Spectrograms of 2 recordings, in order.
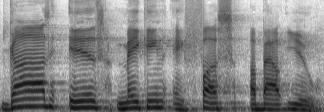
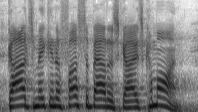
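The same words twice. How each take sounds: First: Very slow, deliberate preaching line; measured proclamation, dropping on "you"; slow emphasis. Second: High-pitched, urging preacher; insistent plea at a lifted pitch; urgent exhortation. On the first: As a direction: stretch out each word to drive it home. Preacher drives home key line. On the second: Urges an unresponsive congregation. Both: Real, not acted.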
